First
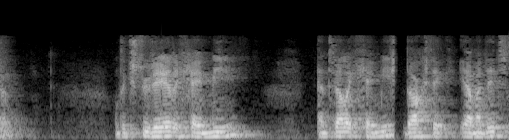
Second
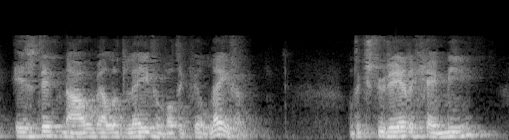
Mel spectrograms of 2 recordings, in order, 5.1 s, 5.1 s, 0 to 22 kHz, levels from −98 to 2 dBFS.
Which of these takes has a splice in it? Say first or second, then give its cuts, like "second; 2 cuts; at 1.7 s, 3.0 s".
first; 1 cut; at 3.9 s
